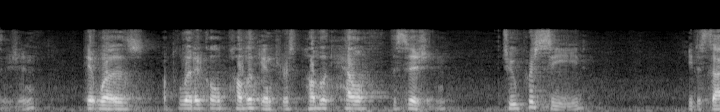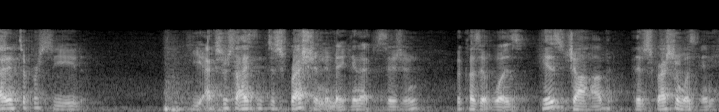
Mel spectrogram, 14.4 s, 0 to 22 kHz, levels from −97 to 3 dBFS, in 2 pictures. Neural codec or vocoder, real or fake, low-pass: vocoder, 22.05 kHz, 80 mel bands, WaveNeXt; fake; 7.2 kHz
